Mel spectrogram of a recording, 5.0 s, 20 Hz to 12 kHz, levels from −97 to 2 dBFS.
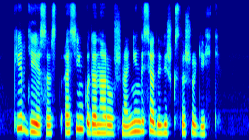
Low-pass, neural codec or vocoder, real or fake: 10.8 kHz; autoencoder, 48 kHz, 128 numbers a frame, DAC-VAE, trained on Japanese speech; fake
